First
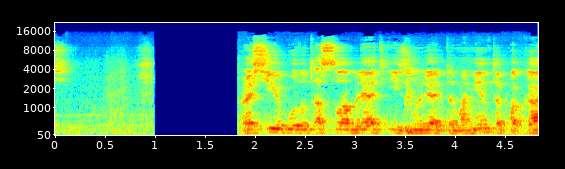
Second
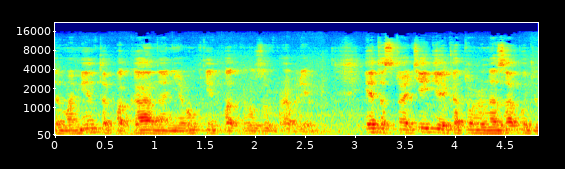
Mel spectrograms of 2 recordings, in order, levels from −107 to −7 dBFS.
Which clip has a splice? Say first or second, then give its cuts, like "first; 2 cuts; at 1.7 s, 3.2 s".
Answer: first; 1 cut; at 1.1 s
